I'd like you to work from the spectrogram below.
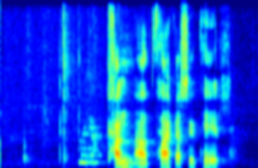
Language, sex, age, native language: Icelandic, male, 10, Icelandic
